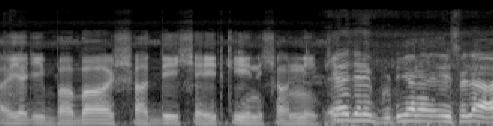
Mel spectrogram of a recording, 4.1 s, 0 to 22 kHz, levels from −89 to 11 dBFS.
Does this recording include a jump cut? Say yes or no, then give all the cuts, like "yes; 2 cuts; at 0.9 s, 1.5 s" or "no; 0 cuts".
yes; 1 cut; at 2.7 s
